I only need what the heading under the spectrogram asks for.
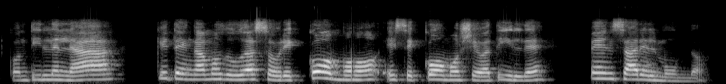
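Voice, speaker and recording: A woman teaching a grammar lesson, going over exercise answers patiently and often checking in with "¿sí?". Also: on the high side. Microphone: online class.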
